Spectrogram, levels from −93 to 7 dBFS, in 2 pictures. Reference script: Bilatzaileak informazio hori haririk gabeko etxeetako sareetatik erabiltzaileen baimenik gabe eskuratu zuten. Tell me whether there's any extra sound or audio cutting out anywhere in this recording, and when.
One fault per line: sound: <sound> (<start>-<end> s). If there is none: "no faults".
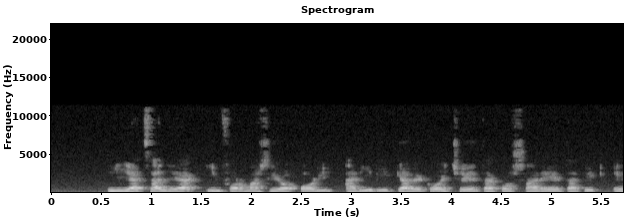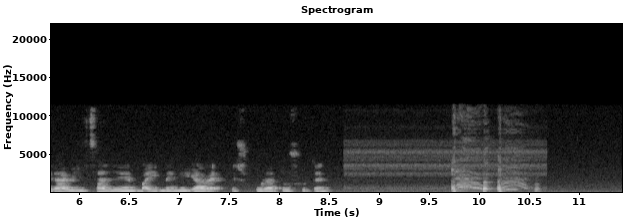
sound: cough (9.7-10.6 s)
